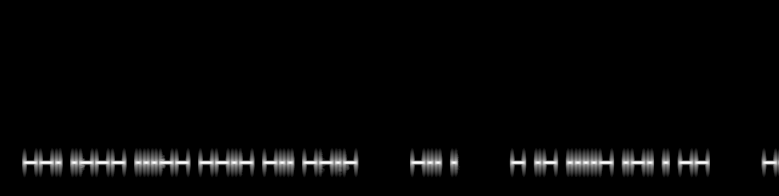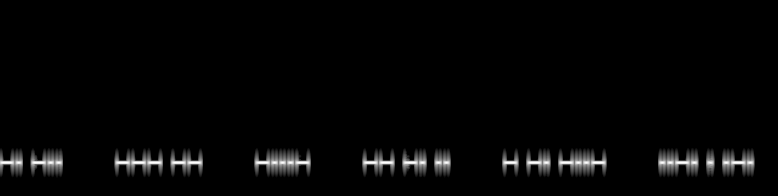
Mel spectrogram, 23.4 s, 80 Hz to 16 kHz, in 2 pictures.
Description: Morse code, heard as a keyed tone, about 20 wpm, 700 Hz. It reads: GJ3QDQ DE TA4REM GD OM <BT> MNI TNX FER
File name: UK MASTER QSOs TRAINING / 20WPM / UK MASTER QSOs 0071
